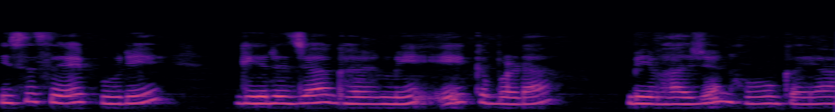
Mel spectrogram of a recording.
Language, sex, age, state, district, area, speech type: Hindi, female, 45-60, Madhya Pradesh, Chhindwara, rural, read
